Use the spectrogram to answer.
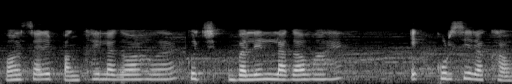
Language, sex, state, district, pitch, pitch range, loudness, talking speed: Hindi, female, Uttar Pradesh, Jalaun, 235 Hz, 225-245 Hz, -20 LUFS, 185 wpm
